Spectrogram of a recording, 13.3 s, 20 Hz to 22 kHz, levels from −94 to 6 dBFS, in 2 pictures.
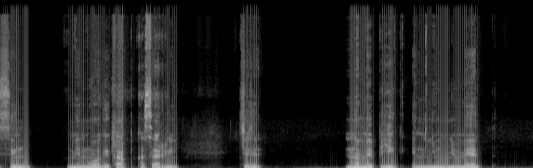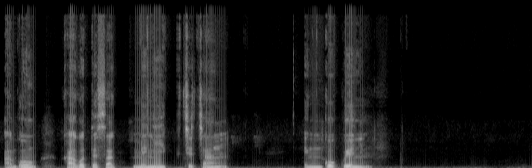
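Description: From the start the speech carries a steady buzz at about 43.1 Hz, the mark of a block size mismatch (truncated). One stage hands over longer blocks than the next one reads, and the tail of each block is discarded. The rate fits a 1024-sample read. Because audio is thrown away, the speech runs about 1.12 times fast, yet its timbre stays put. That separates it from a sample-rate error, where speeding up would also raise the pitch.

Around 9.31–9.35 s and again at 9.38–9.42 s there are two short concealed packet losses, each about 20 ms of missing audio. The receiver covered the holes by extending the preceding sound for roughly 19 and 25 ms, then crossfading back into the real signal. The result is two quick smeared wobbles close together rather than silent gaps or clicks, which distinguishes concealment from a plain dropout.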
